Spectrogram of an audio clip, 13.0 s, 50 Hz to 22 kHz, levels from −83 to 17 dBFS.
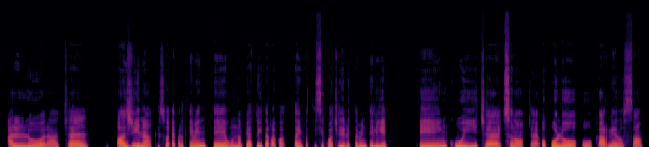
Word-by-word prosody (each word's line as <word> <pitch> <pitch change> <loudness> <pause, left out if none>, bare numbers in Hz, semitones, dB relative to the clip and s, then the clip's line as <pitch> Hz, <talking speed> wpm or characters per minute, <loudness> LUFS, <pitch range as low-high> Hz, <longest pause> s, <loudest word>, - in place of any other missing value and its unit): Allora, 195 -2 +1
c'è 205 -1 +1 0.6
tajine 220 +8 +3
che 200 - -20
so 195 0 -6
è 190 - -2
praticamente 210 +2 +1
un 185 -2 +1
piatto 195 +2 -1
di 215 - +2
terracotta, 180 -1 -3
infatti 185 +1 -4
si 180 +2 -10
cuoce 180 +1 -4
direttamente 185 +2 +1
lì, 185 +4 +1 0.6
ehm, 185 0 +2
in 195 - +3
cui 190 -1 +2
c'è 180 -2 0
ci - - -11
sono 185 -2 0
c'è 175 -3 -6
o 200 - 0
pollo 195 -1 +4
o 170 +1 -4
carne 175 0 0
rossa, 185 +7 -5
190 Hz, 130 wpm, -25 LUFS, 185-200 Hz, 0.6 s, pollo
